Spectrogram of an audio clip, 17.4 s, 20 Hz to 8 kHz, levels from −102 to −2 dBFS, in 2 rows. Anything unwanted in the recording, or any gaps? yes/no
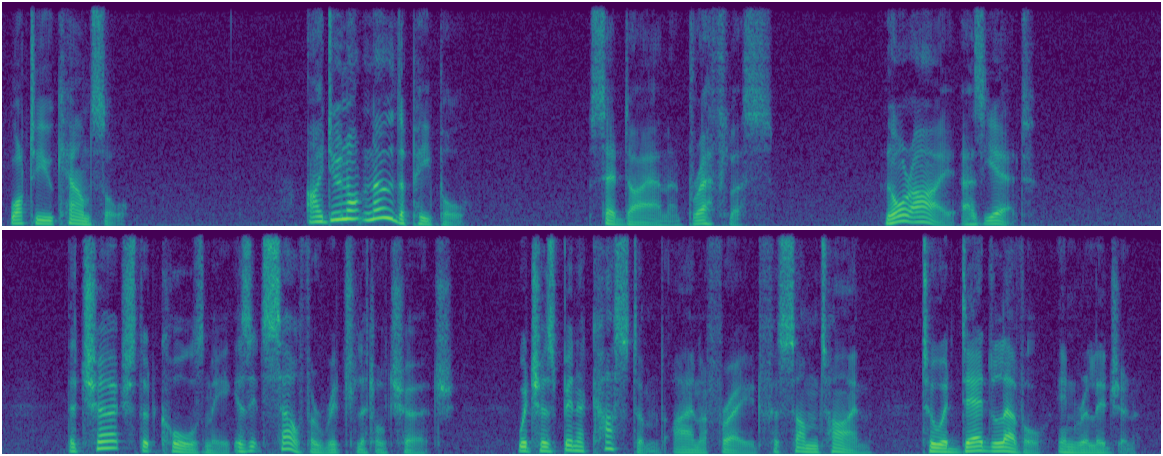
no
